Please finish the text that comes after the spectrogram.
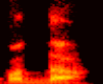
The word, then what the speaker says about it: পদ্মা: দন্তার শয় ন ফলা আকার দন্তন্য স্নান, প দয় ম ফলা আকার পদ্মা, কয় ল ফলা আকার তারিবস্য ক্লেশ, দন্তার শয় ব ফলা লয় পয় স্বল্প।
